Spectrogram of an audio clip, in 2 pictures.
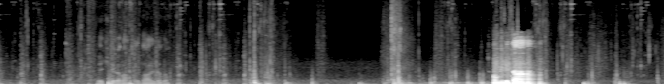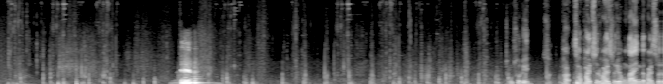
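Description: Footsteps tread softly across hard floors and up wooden stairs.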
